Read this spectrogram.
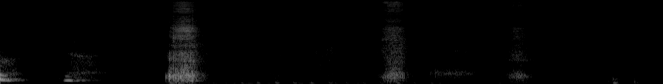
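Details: Three sharp, explosive sneezes with wet, snuffly breathing between them in a quiet room; repeated sneezing with a runny nose.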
